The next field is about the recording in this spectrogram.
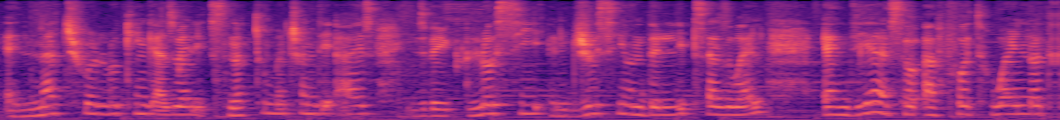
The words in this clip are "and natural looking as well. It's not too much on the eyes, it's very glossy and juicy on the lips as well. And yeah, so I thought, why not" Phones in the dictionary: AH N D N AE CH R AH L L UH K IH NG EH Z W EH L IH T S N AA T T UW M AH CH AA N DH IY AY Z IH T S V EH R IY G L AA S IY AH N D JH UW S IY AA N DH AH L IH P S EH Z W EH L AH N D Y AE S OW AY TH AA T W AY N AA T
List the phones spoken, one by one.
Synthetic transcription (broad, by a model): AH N N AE CH R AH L L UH K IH NG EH Z W EH L IH T S N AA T T UW M AH CH AA N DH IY AY Z IH T S V EH R IY G L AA S IY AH N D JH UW S IY AA N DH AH L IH P S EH Z W EH L AH N D Y AE S OW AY F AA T W AY N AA T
